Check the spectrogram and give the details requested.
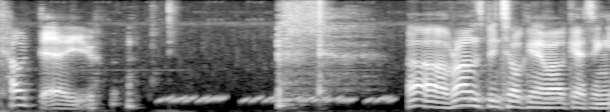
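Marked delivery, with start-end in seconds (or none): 0.8-3.0 breathy giggle. Real, not acted. Laughing at Dalek voice.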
